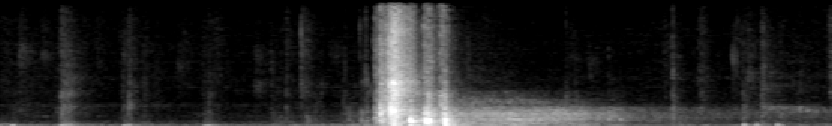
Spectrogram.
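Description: door being opened

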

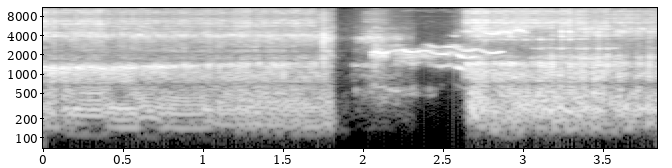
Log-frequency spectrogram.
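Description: snoring

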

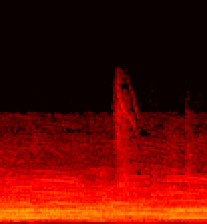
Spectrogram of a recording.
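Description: crowd booing

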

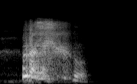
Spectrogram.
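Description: sneeze

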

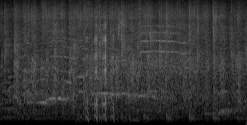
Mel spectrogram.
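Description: scattered applause

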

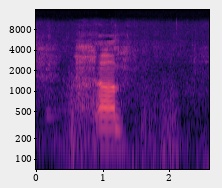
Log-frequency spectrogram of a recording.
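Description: loud motorcycle passing by

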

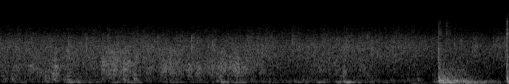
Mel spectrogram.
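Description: rain falling

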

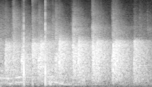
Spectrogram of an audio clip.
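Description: audience applause

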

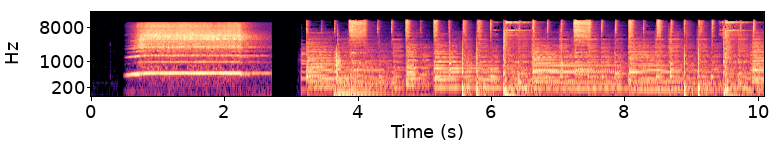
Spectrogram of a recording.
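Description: steam whistle blowing

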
